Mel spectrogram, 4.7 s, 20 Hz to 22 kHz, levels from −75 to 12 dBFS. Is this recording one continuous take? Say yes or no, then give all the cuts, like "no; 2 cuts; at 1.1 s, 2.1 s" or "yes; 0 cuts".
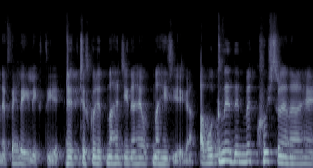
no; 2 cuts; at 0.9 s, 2.9 s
